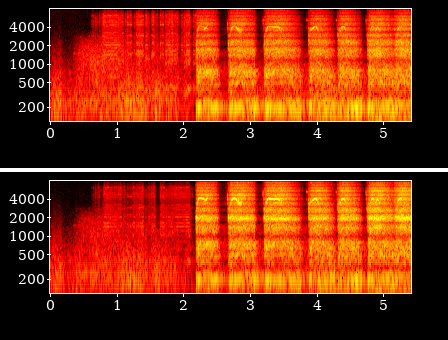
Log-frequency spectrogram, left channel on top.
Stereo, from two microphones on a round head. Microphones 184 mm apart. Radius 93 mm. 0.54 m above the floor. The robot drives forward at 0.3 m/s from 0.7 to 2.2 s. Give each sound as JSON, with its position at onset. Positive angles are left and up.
{"t": 0.3, "sound": "a whoosh", "side_deg": 25}
{"t": 2.2, "sound": "a drill", "side_deg": -55}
